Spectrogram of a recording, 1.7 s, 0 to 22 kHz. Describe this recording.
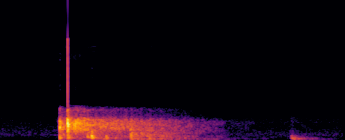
pool-ball-strike
This is the initial sound of the cue ball striking a number 9 ball. Recorded from my Nokia 6125i cell phone.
